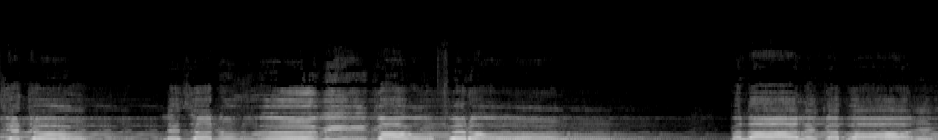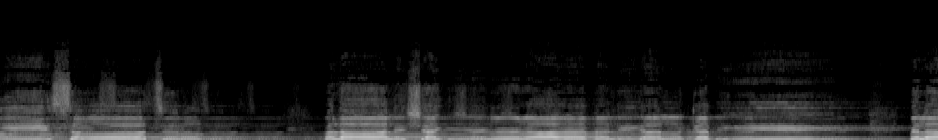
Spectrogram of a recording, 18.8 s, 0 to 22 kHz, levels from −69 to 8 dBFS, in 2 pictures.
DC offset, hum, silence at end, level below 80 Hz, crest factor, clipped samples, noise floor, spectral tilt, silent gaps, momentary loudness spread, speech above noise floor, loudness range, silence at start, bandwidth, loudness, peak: under 0.1%; none; 0 s; -50 dBFS; 16 dB; under 0.1%; -42 dBFS; -4 dB/octave; none; 16 LU; 26 dB; 6 LU; 0 s; 14.5 kHz; -17 LUFS; -2 dBFS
